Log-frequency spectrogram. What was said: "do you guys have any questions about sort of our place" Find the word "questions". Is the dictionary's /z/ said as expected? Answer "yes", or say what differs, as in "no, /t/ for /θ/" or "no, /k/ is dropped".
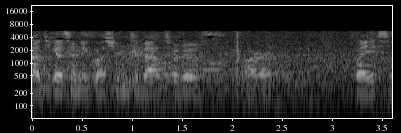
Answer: yes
